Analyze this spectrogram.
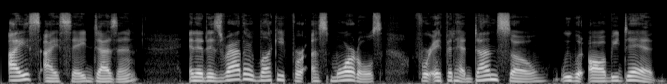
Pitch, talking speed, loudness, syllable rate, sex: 160 Hz, 205 wpm, -17 LUFS, 4.9 syllables/s, female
